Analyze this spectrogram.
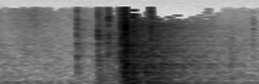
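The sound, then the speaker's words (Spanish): A door being closed: a single soft, muffled thud rises briefly out of a faint low background hum. “Ella se marcha y él cierra la puerta.”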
